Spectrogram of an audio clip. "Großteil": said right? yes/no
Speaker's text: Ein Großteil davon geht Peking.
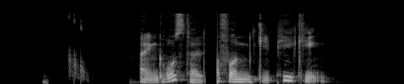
yes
